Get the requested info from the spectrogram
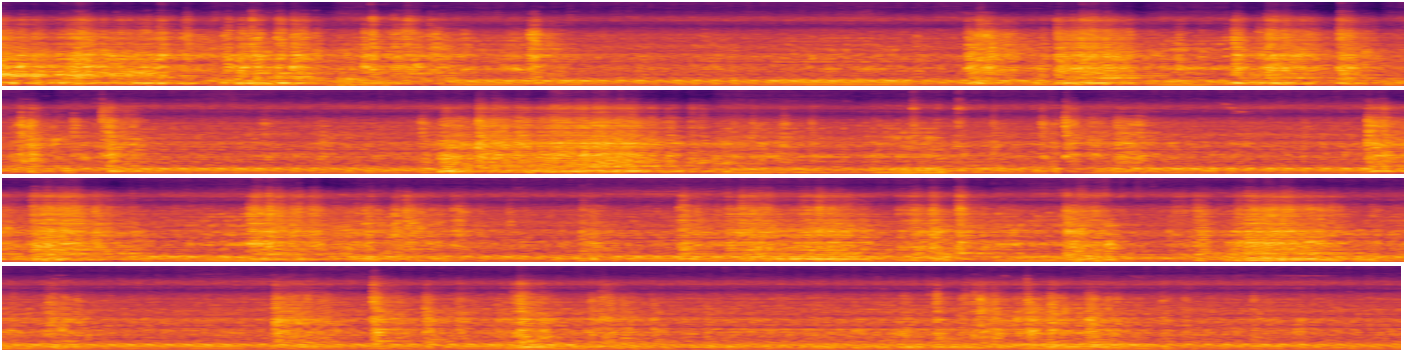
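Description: JCB backhoe loader's diesel engine running steadily under hydraulic load as its backhoe bucket works through concrete paving slabs, with several louder bursts of scraping and crunching from the breaking concrete.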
